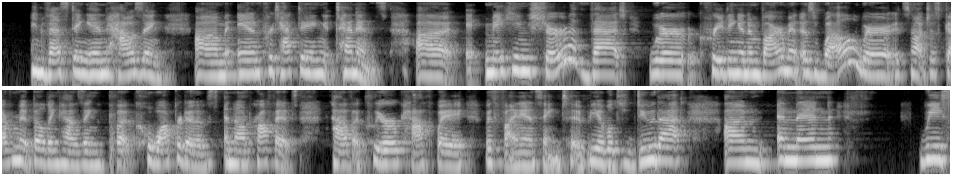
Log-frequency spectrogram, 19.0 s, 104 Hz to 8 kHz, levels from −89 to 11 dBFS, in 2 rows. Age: 20-39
